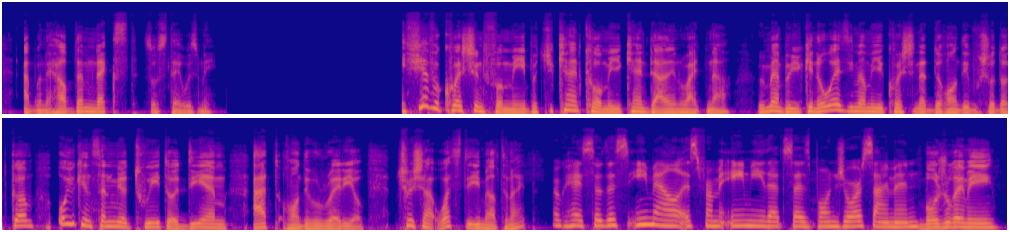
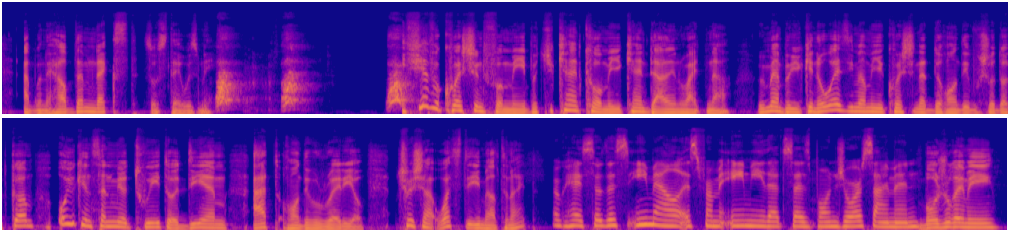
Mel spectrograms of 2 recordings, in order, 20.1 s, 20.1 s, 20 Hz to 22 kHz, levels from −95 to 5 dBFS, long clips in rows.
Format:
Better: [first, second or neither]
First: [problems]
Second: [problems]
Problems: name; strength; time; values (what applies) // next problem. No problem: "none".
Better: first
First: none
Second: dog barking; noticeable; from 2 to 4 s; peak 1 dB below the speech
